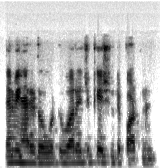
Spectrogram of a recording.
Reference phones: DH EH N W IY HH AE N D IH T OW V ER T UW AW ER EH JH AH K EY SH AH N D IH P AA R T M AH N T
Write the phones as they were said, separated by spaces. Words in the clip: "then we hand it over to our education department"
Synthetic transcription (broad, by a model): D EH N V IY HH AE D IH T OW V ER T UW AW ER EH JH AH K EY SH AH N D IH P AA R T M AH N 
